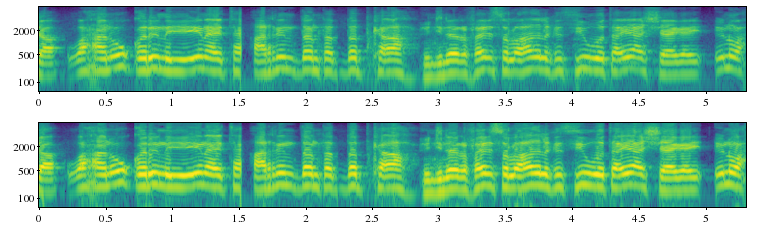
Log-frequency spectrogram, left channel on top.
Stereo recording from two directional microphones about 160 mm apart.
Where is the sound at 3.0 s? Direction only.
55° right (ahead or behind).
